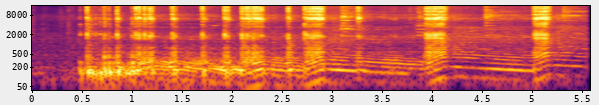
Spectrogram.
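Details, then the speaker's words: Restored stock Yamaha RX135 two-stroke motorcycle, only tank and side-panel colour changed: crisp two-stroke crackle with repeated throttle blips rising and falling cleanly, no misfire or rattle; healthy sharp exhaust beat after restoration. "இந்த வண்டியோட beat sound கேட்டிருப்பீங்கன்னு நினைக்கிறேன். இந்த வண்டியோட beat சவுண்டும் சரி, இந்த தீமை பற்றி சொல்லவே தேவையில்ல."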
